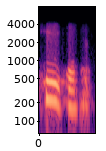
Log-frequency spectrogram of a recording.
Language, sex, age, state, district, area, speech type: Sindhi, female, 30-45, Uttar Pradesh, Lucknow, urban, conversation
